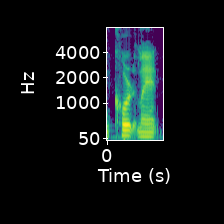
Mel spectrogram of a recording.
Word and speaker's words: Cortlandt: Woodlawn Cemetery in Van Cortlandt Park, or Cortland. It's spelled like Cortland, but with a T at the end, too.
